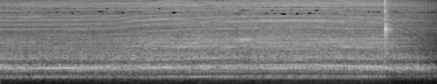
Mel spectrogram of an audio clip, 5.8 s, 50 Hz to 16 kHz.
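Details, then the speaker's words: Roughly 100-year-old Electrolux 7 vacuum (120 V) run at reduced voltage through a regulator: steady even motor hum with no rattle, the earlier annoying clatter gone; running smoothly. "Die Spannung ist nicht allzu hoch, aber man hört es schon: Für ein hundert Jahre altes Gerät ist es wirklich schön, es funktioniert wirklich gut und man hört nicht das nervige Klappern, mit dem wir in der vorherigen Folge zu kämpfen hatten."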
